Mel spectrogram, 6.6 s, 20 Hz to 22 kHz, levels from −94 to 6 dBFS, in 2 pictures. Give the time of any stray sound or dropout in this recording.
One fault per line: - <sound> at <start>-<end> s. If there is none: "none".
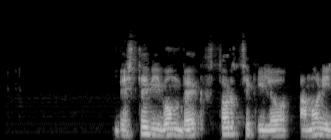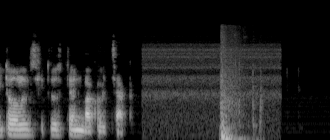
- thud at 5.5-6.0 s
